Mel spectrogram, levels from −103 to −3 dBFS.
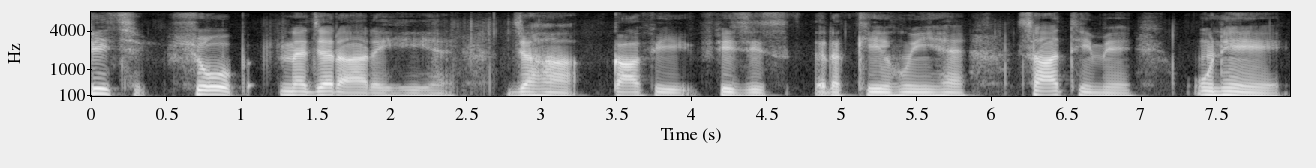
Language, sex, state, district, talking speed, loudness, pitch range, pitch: Hindi, male, Chhattisgarh, Korba, 125 wpm, -17 LUFS, 105-125 Hz, 110 Hz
